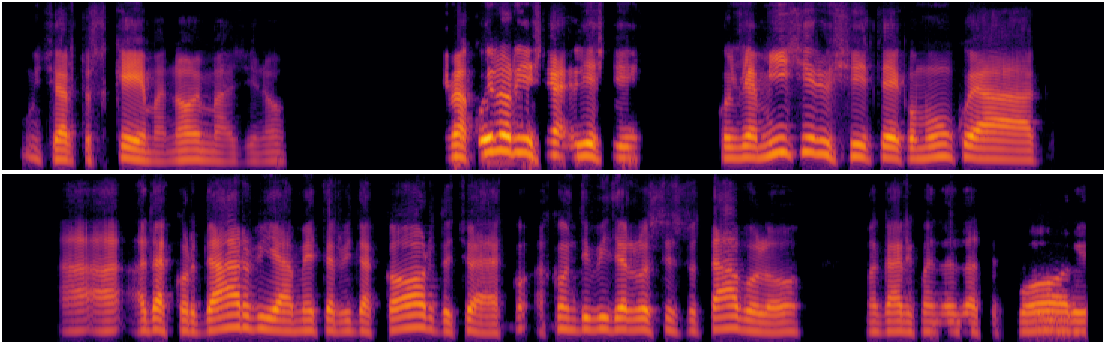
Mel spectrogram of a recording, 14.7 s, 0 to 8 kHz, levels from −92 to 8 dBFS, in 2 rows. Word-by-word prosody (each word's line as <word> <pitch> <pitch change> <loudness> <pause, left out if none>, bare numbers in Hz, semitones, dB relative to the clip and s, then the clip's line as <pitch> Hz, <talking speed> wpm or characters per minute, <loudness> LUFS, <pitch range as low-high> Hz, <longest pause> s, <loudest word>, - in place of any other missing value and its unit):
un 145 - -15
certo 130 -2 -2
schema, 130 -8 +1
no, 125 +4 -3
immagino. 110 -1 -13 1.1
Eh, - - -10
ma - - +5
quello 230 +3 +10
riesce 205 -4 +4
a 185 - +4
riesci 155 -2 +1 0.5
con 150 - -2
gli 155 - 0
amici 205 +8 +2
riuscite 165 -6 +1
comunque 155 +2 0
a 130 -2 +1
a 120 -3 -6 0.8
a 135 +1 -7
ad 140 - -8
accordarvi, 155 +4 +1
a 135 - +1
mettervi 140 -1 -5
d'accordo, 150 +3 -1
cioè, - - -2
a 115 0 -5
co - - -12
a - - -21
condividere 155 -1 -1
lo 150 - +2
stesso 135 -3 -11
tavolo? 130 -6 -2 0.4
Magari 130 -1 -5
quando 125 0 -9
andate 125 -1 -7
fuori? 135 0 -1
140 Hz, 145 wpm, -22 LUFS, 130-160 Hz, 1.1 s, quello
